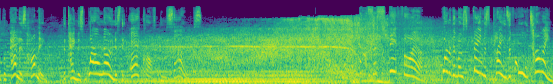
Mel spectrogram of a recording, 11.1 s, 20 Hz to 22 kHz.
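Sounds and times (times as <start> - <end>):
background music: 0.0 - 11.0
propeller aircraft flying past: 0.0 - 11.0.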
